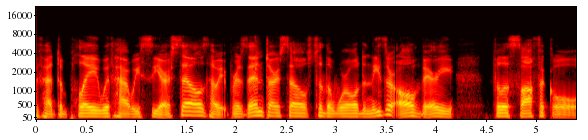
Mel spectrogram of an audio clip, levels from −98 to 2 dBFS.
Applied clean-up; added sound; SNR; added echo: neural separator model SepFormer DNS4.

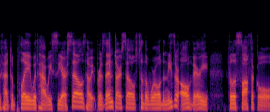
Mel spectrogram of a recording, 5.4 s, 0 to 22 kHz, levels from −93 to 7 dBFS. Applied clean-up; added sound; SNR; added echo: none; Finger snapping; 14 dB; none.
